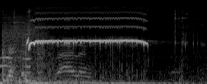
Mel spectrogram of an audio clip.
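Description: A sports whistle blown in one long blast of a little over a second, a single steady high note, with faint voices underneath.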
